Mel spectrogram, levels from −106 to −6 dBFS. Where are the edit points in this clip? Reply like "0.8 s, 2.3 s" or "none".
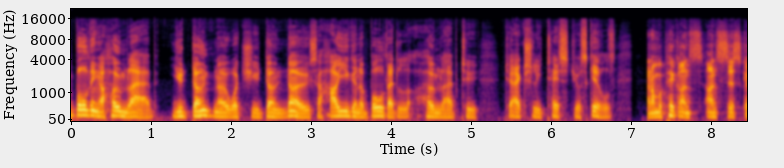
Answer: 7.2 s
